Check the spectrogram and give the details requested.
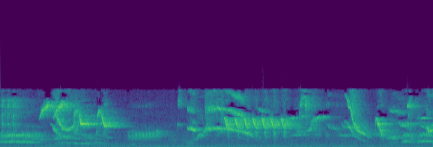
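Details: Oriental magpie-robin of Indonesian stock, a two-moult cage bird, delivers loud, fast, varied song: sweeping whistles, rapid trills and scratchy chatter in close succession, with little background noise.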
